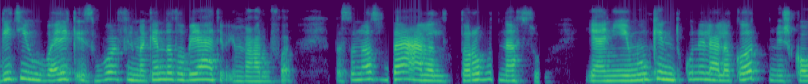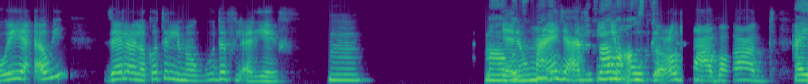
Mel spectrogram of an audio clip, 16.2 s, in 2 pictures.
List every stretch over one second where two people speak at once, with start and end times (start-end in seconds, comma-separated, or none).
13.1-14.8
